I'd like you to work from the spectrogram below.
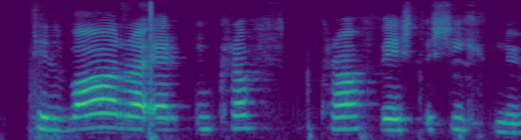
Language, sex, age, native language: Icelandic, male, 10, Icelandic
